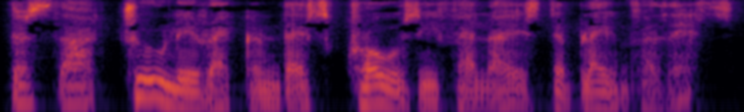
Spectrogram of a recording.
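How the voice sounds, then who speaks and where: Gruff old cave-dwelling creature, dialect, low and grumbling, storybook reading, a woman doing the voice. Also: lively intonation, moderate pace, warm tone, no room sound, clean studio sound, heavily acted. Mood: grave.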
